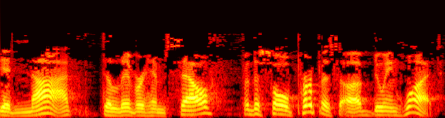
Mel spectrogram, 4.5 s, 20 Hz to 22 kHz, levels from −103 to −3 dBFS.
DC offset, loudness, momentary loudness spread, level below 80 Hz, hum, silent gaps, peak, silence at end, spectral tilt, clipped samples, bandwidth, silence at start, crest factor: under 0.1%; -26 LUFS; 10 LU; -72 dBFS; none; none; -8 dBFS; 0.1 s; -4 dB/octave; under 0.1%; 7 kHz; 0 s; 18 dB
